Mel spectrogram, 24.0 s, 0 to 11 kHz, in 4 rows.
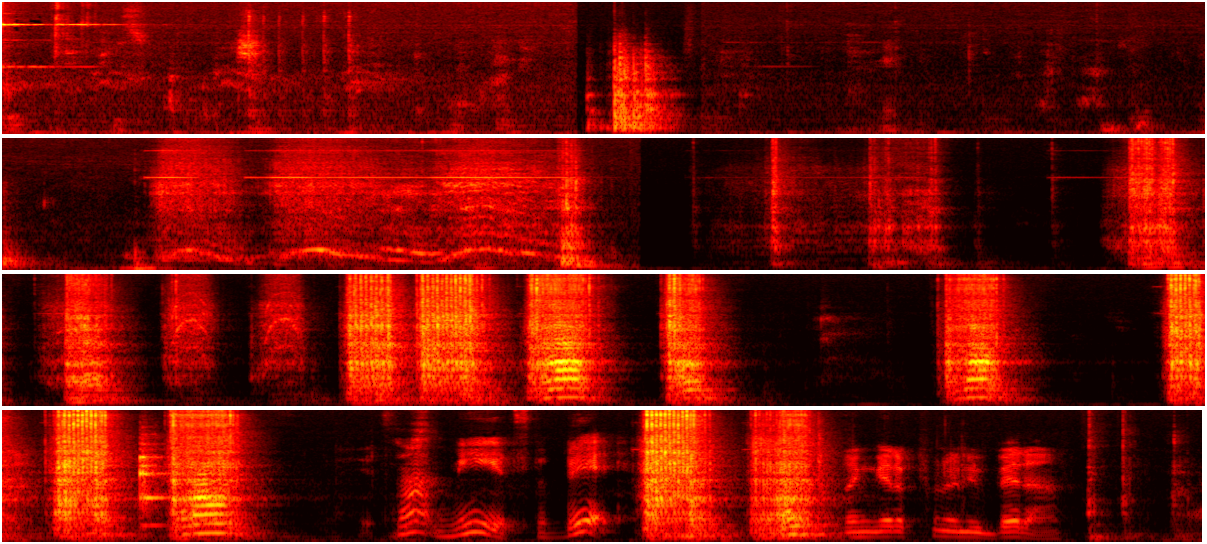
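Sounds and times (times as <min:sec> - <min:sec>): cordless drill whining: 0:06.6 - 0:09.0.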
